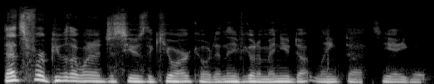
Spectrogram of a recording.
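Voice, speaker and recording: A man's voice: mid-range voice, steady tone, fast, warm tone, no echo, clean studio sound. A man co-hosting a podcast, joking and bantering playfully. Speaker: podcast co-host. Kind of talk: casual podcast interview.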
